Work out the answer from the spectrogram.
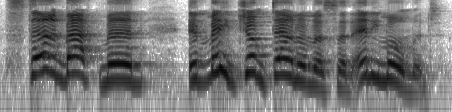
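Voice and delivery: high, loud alarmed command; police chief warning his men; yelled order. A narrator's reading. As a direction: shout the men back urgently. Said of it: "yelled the chief of police".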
